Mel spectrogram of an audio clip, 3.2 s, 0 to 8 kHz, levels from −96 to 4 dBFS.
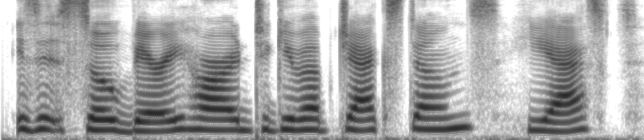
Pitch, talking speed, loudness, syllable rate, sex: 220 Hz, 225 wpm, -17 LUFS, 4.9 syllables/s, female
